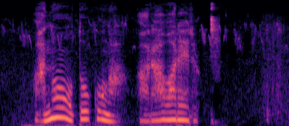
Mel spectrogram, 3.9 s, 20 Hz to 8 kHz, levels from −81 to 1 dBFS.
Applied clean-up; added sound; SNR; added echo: neural mask model Resemble Enhance denoiser.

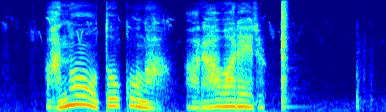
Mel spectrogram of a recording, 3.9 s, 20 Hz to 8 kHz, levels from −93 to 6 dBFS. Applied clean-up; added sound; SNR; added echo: neural mask model RNNoise.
